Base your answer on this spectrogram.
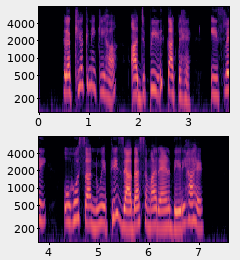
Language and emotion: Punjabi, happy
